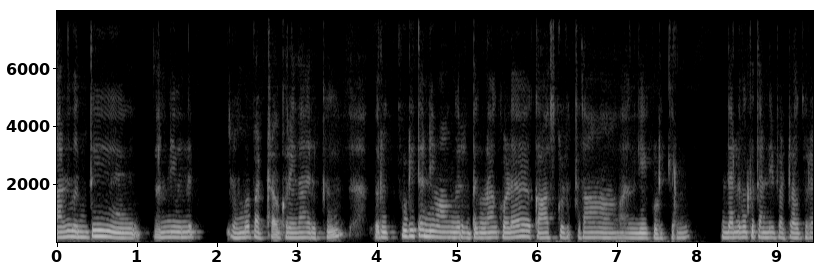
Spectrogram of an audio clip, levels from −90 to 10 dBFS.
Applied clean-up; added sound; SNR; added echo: neural mask model Resemble Enhance denoiser.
